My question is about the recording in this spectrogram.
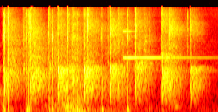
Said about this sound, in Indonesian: Tepuk tangan dong buat teman-teman uh. semua.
